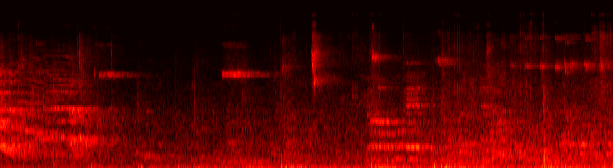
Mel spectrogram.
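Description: A volleyball bouncing a few times on a hardwood gym floor, with short high squeaks and players' voices calling out, all echoing in a large hall.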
